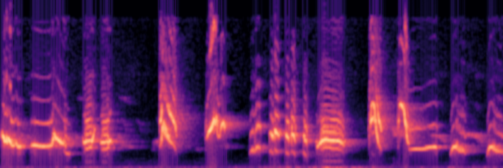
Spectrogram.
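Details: Oriental magpie-robin delivering a lively song of short varied phrases, chirps, buzzy notes and ringing whistles, roughly two a second, with a faint low rumble in the background.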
